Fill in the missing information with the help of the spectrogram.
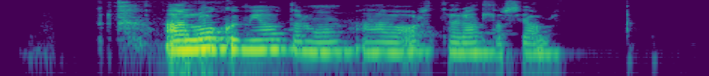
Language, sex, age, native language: Icelandic, female, 20-29, Icelandic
